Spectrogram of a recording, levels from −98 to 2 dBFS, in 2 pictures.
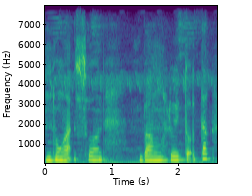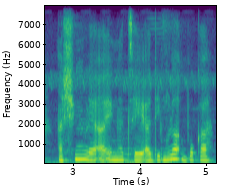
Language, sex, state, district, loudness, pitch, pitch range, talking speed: Mizo, female, Mizoram, Aizawl, -14 LUFS, 195 Hz, 185-210 Hz, 200 wpm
